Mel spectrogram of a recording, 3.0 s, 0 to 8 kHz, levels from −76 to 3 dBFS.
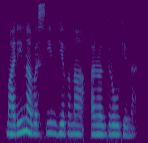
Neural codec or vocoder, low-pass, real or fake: codec, 16 kHz, 0.2 kbps, FocalCodec; 7.2 kHz; fake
